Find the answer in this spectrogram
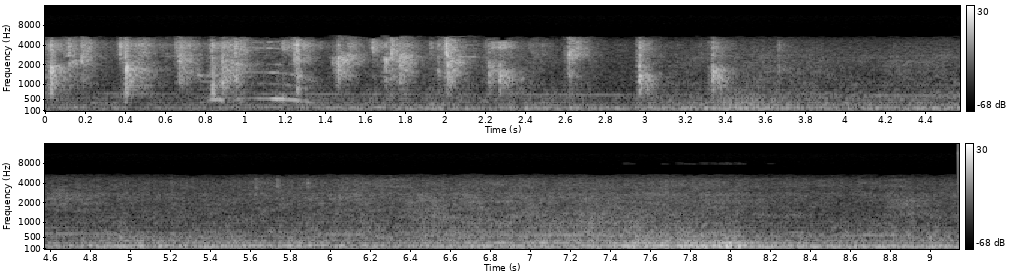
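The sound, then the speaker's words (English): An airplane passes overhead as a low, broad roar that swells steadily and peaks near the end, with a burst of sharp tapping or clatter in the first few seconds. “For everyone on the call, that's an airplane going over.”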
